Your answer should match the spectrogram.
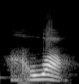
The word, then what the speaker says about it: roi: OI كنطقوها ب wa. wa. Exemple roi. roi هو الملك.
